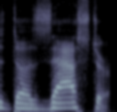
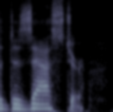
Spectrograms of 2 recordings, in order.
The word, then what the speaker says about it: disaster: 这个 disaster 啊，它第一个 s 其实发音是 z 的音，所以不要念成 disaster，是 disaster。 OK，灾难啊，那你就可以说哦，it was a disaster。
